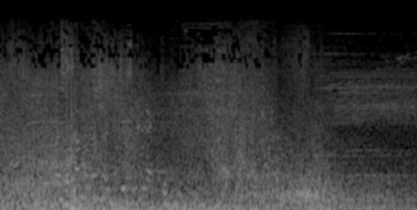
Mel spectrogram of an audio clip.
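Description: A loud game explosion booms and crackles.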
